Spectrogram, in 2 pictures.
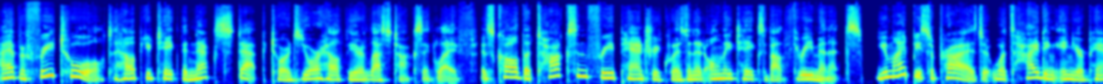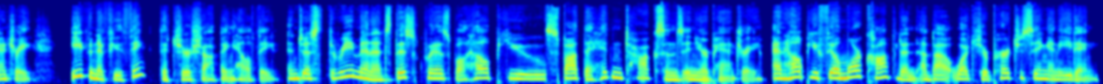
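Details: Adult woman; typical speech.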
